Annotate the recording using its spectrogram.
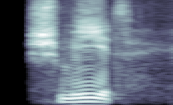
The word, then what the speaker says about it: Schmid: Schmid.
